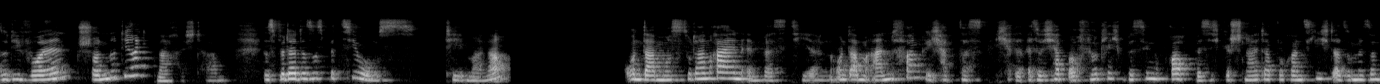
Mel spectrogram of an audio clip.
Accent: Germany; dass ich halt mit Leuten aus der ganzen Welt arbeite, habe ich für mich einfach entschieden, ich bin ich bin Deutsche, ich agiere wie eine Deutsche und ich erkläre das aber im Vorfeld.

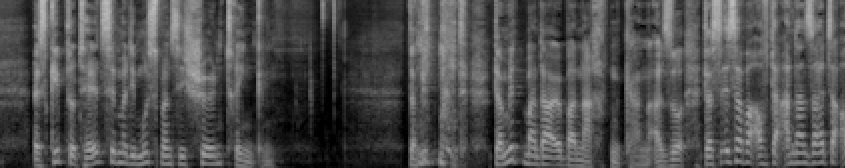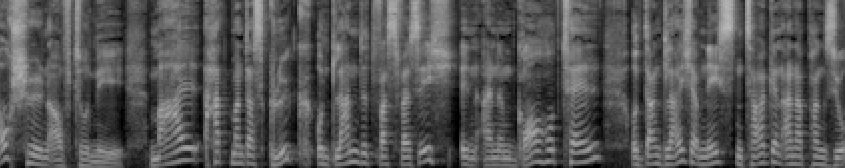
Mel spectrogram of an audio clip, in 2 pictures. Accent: Hellenthal, North Rhine-Westphalia, Germany; aufgewachsen bin ich in Hellenthal. Das ist ein 3000-Seelendorf mitten in der Eifel. Da ist halt sehr viel Gegend, eine wunderschöne Gegend.

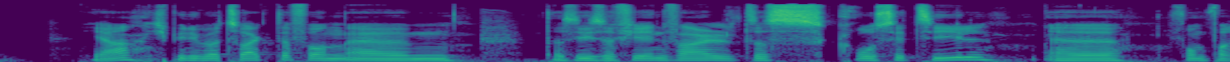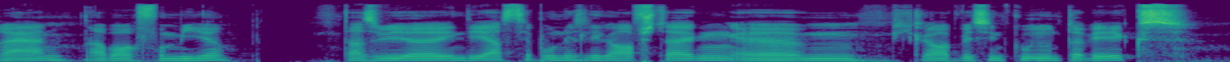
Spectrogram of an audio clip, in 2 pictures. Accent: Vienna, Austria; Ich als Wiener

